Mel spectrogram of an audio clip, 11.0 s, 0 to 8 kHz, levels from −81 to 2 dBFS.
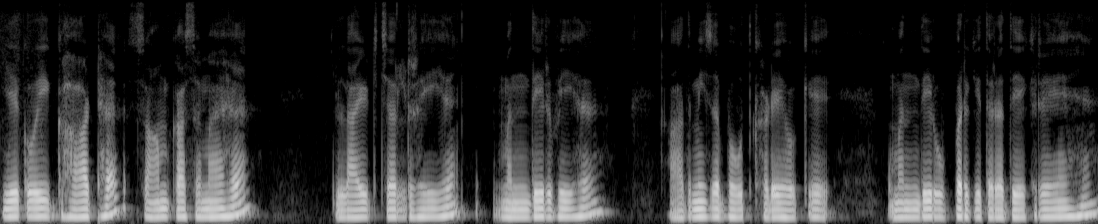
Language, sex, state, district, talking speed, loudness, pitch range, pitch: Hindi, male, Bihar, Purnia, 145 wpm, -17 LUFS, 100-115 Hz, 105 Hz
